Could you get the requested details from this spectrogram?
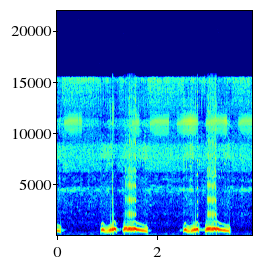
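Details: Wild spotted dove, the aggressive kind drawn down by a decoy bird during trapping, gives low hollow coos in paired phrases, a short note then a longer falling one, repeated about every one and a half seconds.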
